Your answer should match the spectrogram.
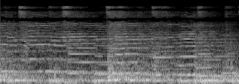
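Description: Student jazz band playing, with sustained ensemble notes and a sharp accent about a second in.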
